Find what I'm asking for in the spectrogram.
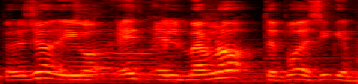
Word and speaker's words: merlot: ¿Vos qué ves que el merlot? ¿Este merlot? – Robert Mondavi. – Merlot. No, pero esto es verdad, no estoy sanateando, ¿eh? La T en el merlot no se pronuncia.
